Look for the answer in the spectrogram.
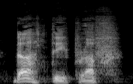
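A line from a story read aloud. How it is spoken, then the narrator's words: Sigh. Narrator (Russian): вздохнул Дон Гонсало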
